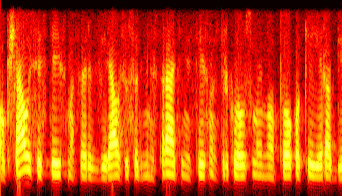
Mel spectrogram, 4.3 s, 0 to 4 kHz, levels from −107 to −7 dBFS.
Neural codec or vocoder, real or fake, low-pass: none; real; 3.6 kHz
